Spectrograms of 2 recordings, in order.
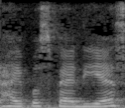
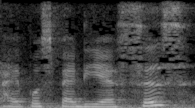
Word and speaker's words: hypospadias: hypospadias formation now remember it is called hypospadias and not hypospadiesis as it is commonly mispronounced so this was about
